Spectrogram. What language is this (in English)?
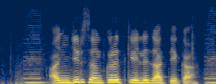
Marathi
